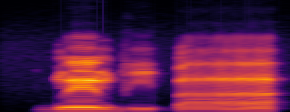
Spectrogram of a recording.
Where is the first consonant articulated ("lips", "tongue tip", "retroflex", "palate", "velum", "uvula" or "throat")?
lips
